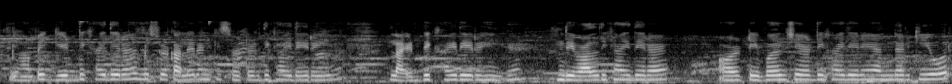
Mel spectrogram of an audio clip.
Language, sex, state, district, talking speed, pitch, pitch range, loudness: Hindi, female, Maharashtra, Nagpur, 235 wpm, 215 Hz, 205-225 Hz, -18 LUFS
